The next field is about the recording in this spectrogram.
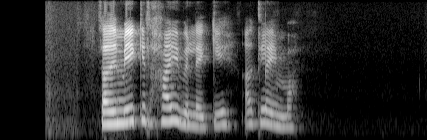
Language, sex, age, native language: Icelandic, female, 30-39, Icelandic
